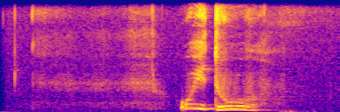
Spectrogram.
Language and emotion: Russian, sad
